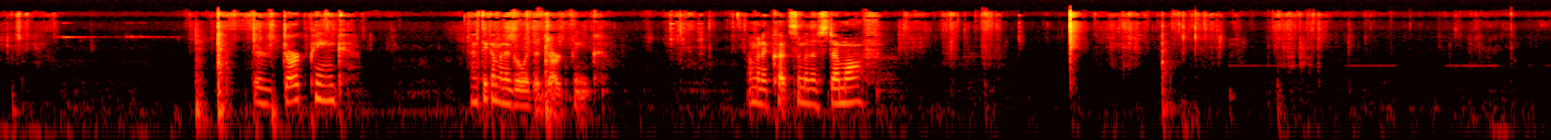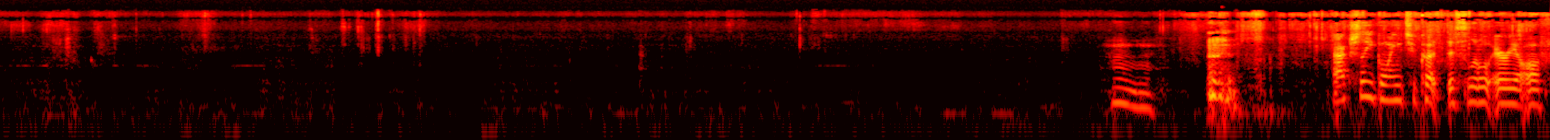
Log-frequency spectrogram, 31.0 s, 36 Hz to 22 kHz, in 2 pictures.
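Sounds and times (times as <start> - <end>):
dried flowers rustling and crinkling: 2.3 - 16.8, 27.2 - 31.0.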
